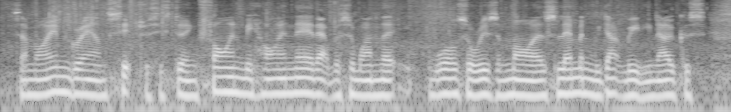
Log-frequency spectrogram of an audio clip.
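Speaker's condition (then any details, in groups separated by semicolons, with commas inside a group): No condition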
